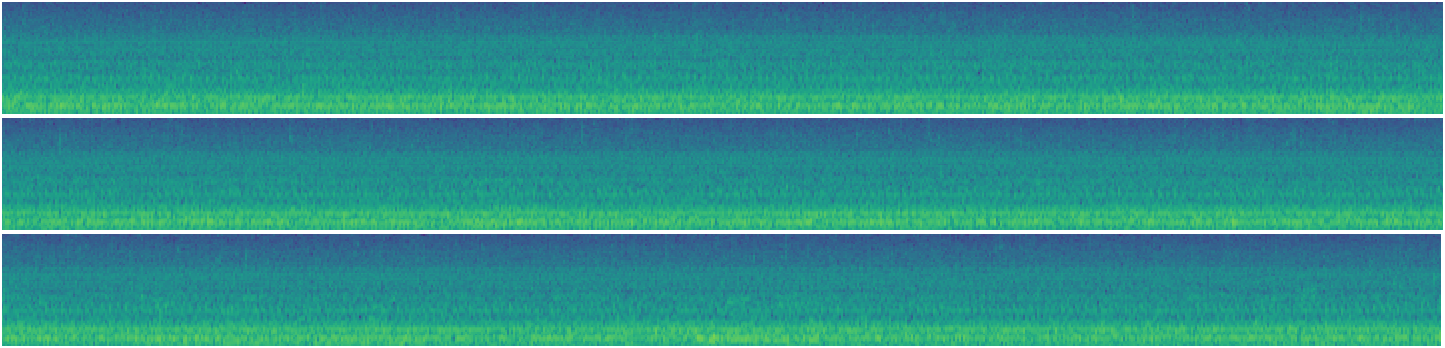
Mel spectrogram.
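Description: A steady, unchanging machine hum with a constant low drone, like a running appliance, with one faint knock near the end.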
